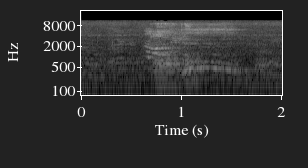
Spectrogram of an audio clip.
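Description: A person's voice: one short wordless sound under a second long, rising in pitch, near the middle.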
